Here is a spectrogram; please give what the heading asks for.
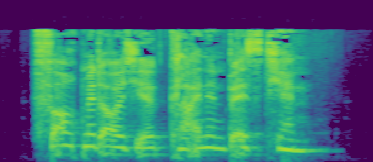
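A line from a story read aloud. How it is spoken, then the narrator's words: Hoarse, weak call. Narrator (German): rief Dorothy mit heiserer, kraftlos klingender Stimme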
